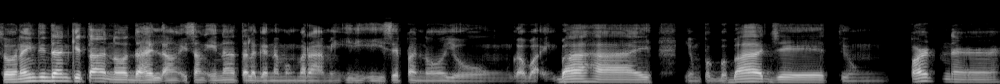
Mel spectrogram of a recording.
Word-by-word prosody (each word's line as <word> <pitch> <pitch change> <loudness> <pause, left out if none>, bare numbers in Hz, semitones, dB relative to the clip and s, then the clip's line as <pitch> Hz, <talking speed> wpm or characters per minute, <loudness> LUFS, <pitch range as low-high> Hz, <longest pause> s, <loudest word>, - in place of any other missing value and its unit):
So, 115 0 +5
naintindihan 165 +5 +5
kita, 145 -1 +4
'no, 110 -1 +3
dahil 105 0 +4
ang 95 0 -2
isang 105 - -2
ina 105 +2 -3
talaga - - 0
namang 90 0 -9
maraming 85 +2 -3
iniisip, 95 -4 -6
ano, 85 0 -6
'yong 75 -1 -11
gawaing-bahay, 115 -4 0 0.3
'yong 80 0 -17
pagba-budget, 110 +1 0 0.2
'yong 80 0 -19 0.2
partner, 115 -7 -2
110 Hz, 115 wpm, -20 LUFS, 85-120 Hz, 0.3 s, So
